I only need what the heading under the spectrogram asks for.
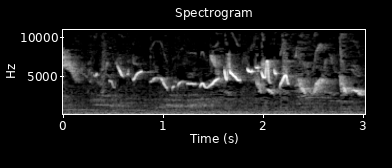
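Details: Leaf warbler from Pare Pare in energetic song: a quick, continuous string of very high, thin, looping whistles and squeaks, fairly even in loudness throughout.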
